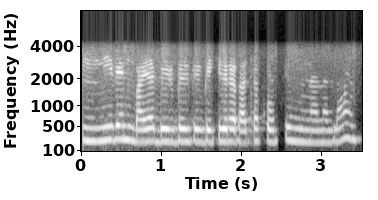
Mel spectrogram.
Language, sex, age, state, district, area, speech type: Kannada, female, 18-30, Karnataka, Chitradurga, rural, conversation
